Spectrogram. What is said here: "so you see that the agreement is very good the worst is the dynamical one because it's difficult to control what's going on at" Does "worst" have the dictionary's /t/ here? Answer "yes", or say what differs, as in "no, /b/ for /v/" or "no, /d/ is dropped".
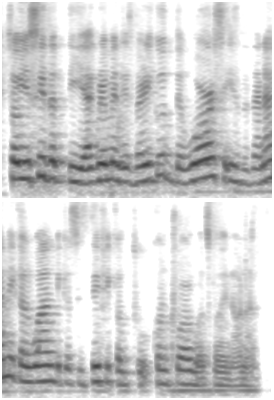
no, /t/ is dropped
